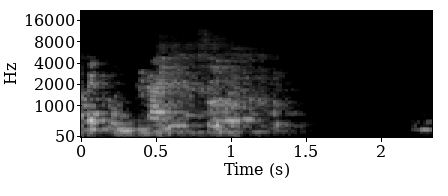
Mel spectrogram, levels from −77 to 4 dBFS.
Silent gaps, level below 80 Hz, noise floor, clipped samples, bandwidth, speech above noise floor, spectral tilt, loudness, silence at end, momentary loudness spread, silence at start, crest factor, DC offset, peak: none; -70 dBFS; -84 dBFS; under 0.1%; 12 kHz; 56 dB; -5.5 dB/octave; -29 LUFS; 0 s; 18 LU; 0 s; 24 dB; under 0.1%; -8 dBFS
